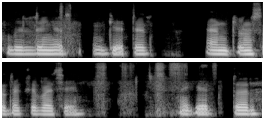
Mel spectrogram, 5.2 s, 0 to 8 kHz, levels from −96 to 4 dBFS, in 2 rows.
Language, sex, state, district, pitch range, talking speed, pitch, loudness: Bengali, male, West Bengal, Purulia, 130-150 Hz, 125 wpm, 145 Hz, -20 LUFS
